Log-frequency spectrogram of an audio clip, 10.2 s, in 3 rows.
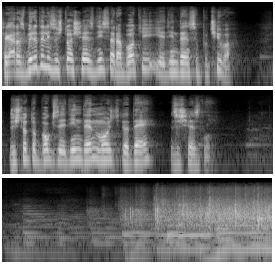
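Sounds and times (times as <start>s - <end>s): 
speech: 0.0s - 6.1s
audience applause: 8.0s - 10.1s.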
